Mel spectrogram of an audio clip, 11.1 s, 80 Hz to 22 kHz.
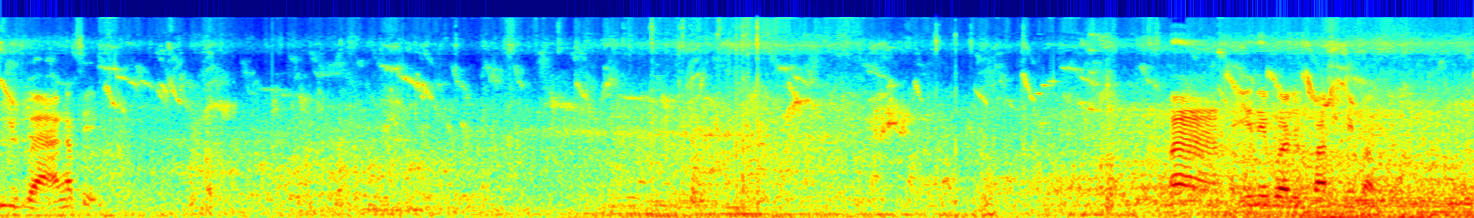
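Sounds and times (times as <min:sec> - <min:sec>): caged songbirds chirping: 0:00.0 - 0:11.0.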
